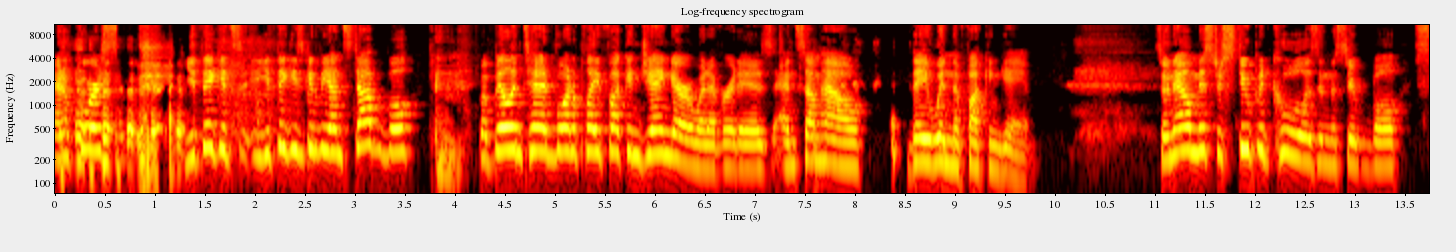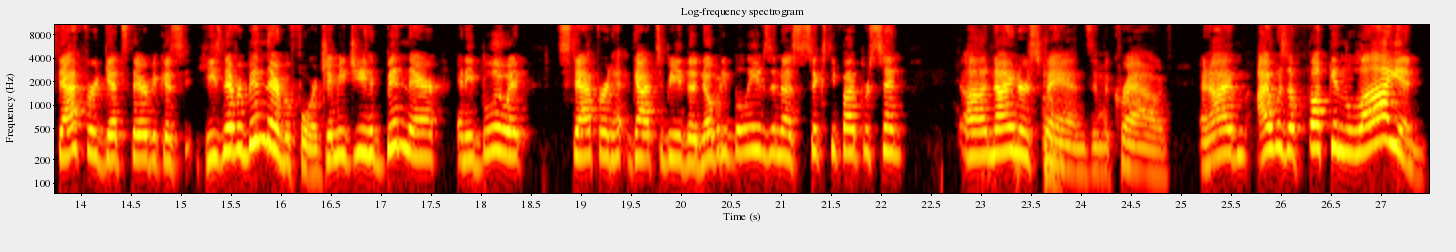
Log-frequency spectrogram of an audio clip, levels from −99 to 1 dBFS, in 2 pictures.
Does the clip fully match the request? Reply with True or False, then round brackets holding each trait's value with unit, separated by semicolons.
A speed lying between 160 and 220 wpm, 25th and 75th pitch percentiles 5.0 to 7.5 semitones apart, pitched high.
True (185 wpm; 5.3 semitones; 235 Hz)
